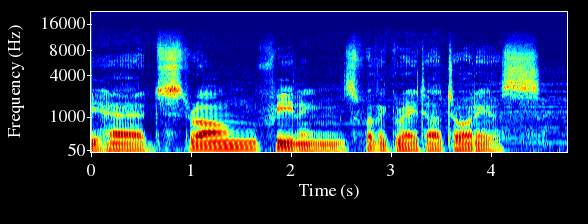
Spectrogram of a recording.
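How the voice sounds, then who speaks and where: In a put-on character voice, a man speaks very slowly with a solemn tone, a very deep, low pitch and ordinary pitch variation. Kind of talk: archaic formal speech. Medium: video game. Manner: slow, solemn, sorrowful.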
